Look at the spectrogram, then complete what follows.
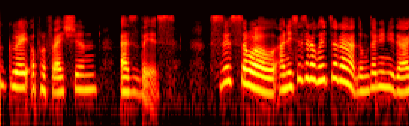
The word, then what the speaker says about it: Cicero: Cicero, 아니 시스라고 했잖아. 농담입니다. 키케로인데 영어 발음이 Cicero입니다.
